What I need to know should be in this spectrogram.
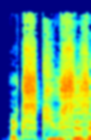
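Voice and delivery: "Excuses" thrown out high and sharp. Acted. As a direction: snap "Excuses" up high in scorn. Father dismisses her excuse.

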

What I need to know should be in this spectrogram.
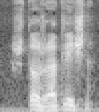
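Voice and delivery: low, gruff captain; grumbled. A narrator's reading. Captain accepts that everyone is ready, grumbling. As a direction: mutter acceptance at a low pitch. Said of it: "буркнул капитан".

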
